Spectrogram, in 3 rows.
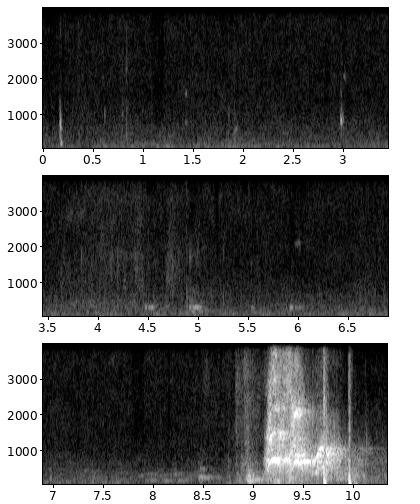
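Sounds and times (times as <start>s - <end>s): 
small dogs yapping in excited barking: 9.1s - 10.1s.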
